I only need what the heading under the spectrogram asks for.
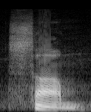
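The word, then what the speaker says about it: psalm: silent रहेगा य पर एस से पहले पी आया है व सेलेट रहेगा तो हम इसको प्रोनाउंस करेंगे साम साम मतलब भजन फिर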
